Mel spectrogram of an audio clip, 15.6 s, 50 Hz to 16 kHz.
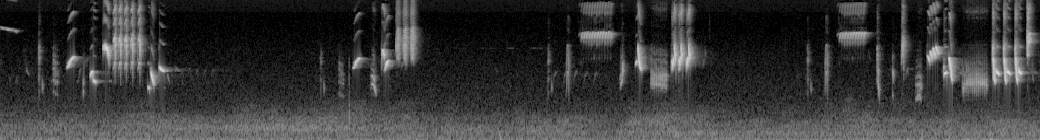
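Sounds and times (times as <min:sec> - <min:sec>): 
common nightingale Luscinia megarhynchos singing: 0:00.0 - 0:03.4, 0:04.8 - 0:06.4, 0:07.4 - 0:10.6, 0:12.0 - 0:15.5
soft background hiss: 0:00.0 - 0:15.5.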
